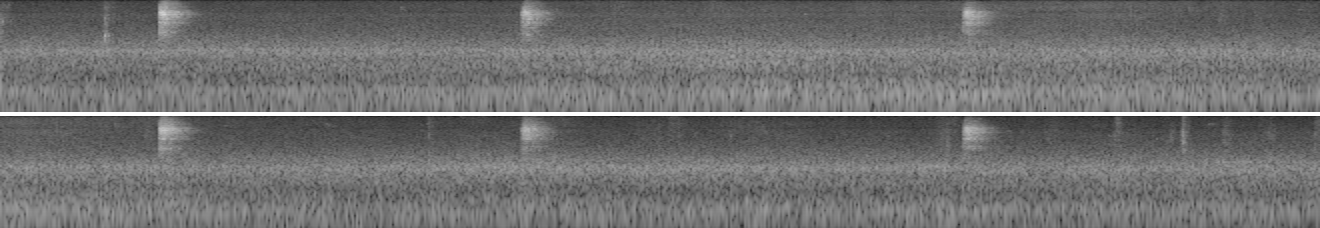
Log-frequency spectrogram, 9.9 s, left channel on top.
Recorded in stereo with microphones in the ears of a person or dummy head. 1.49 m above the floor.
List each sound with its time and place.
1.2 s dishes clattering: 5° left (ahead or behind), 4.5 m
